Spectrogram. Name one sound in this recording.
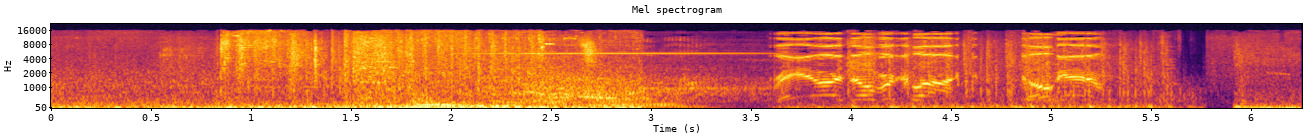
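A gun fires in a video game.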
